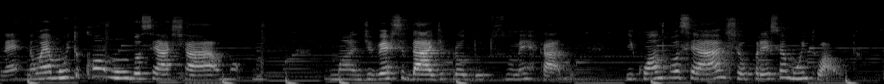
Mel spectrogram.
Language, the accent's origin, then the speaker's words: Portuguese; Lagoa da Prata, Minas Gerais, Brazil; moved away; eu sou de Lagoa da Prata e nós temos a Embaré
